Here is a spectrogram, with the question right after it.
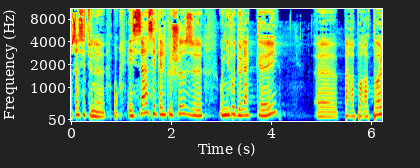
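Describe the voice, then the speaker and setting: A woman with fairly low pitch and a somewhat breathy voice speaks at a fairly slow pace, her pitch variation ordinary. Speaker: poet and writer. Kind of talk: panel talk. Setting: stage with audience. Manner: halting.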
